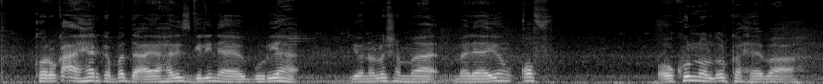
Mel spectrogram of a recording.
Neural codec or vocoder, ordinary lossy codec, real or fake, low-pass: none; none; real; none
